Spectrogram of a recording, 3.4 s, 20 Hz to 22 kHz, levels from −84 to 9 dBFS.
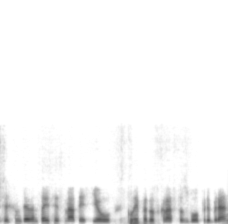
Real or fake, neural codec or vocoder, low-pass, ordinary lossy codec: fake; codec, 24 kHz, 0.9 kbps, DualCodec; 9.9 kHz; Opus, 64 kbps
